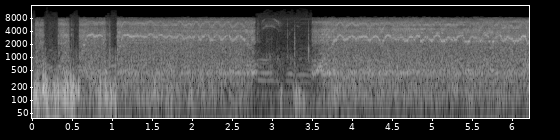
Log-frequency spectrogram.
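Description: Radio-controlled rock crawler's electric motor and gears whining, the pitch wavering as the throttle is worked. It stops for about a second halfway through, then starts again.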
